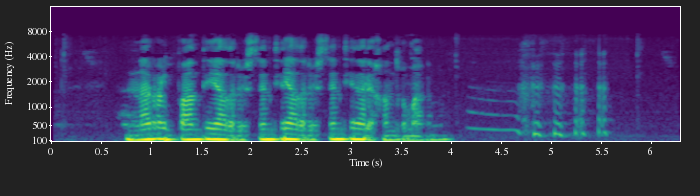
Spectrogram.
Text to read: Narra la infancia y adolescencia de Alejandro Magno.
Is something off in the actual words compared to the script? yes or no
yes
